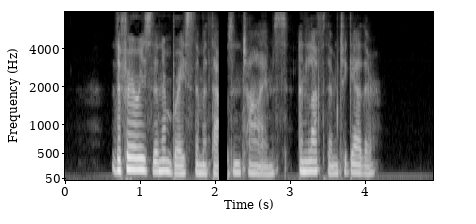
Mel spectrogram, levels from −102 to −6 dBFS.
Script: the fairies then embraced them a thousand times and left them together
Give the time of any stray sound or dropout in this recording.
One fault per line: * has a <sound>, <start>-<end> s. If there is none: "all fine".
* has a dropout, 2.0-2.2 s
